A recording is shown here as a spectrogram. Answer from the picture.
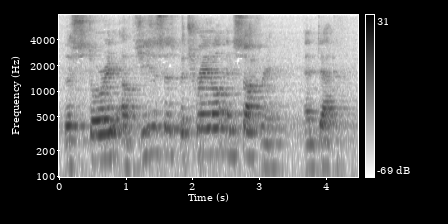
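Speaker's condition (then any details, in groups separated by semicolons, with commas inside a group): No condition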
